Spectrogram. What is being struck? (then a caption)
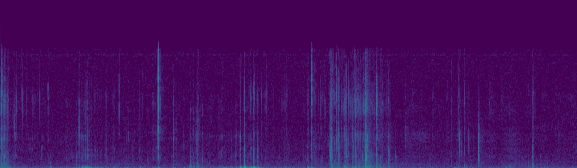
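Bar of soap cut with a steel blade. A steel utility-knife blade shaves curls from a hand-sized, solid white bar soap with a brown outer layer, held in the palm. Quiet, crackly scraping and crisp cutting strokes come in short bursts with bright edges. A couple of louder, dull low bumps stand out midway.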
